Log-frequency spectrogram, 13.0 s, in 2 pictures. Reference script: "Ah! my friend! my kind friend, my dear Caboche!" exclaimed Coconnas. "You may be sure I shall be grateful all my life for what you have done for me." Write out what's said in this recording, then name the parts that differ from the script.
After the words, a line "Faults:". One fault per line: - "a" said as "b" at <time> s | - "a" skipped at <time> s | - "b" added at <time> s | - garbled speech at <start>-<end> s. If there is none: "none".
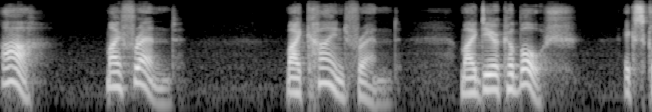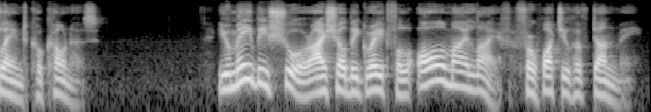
"Ah! my friend! my kind friend, my dear Caboche!" exclaimed Coconnas. "You may be sure I shall be grateful all my life for what you have done me."
Faults:
- "for" skipped at 12.7 s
